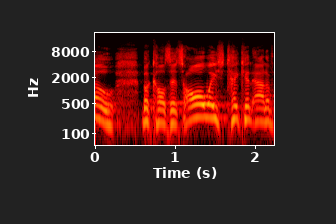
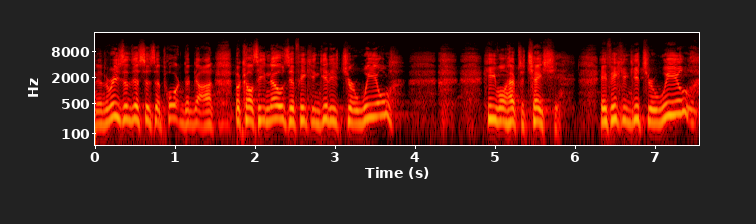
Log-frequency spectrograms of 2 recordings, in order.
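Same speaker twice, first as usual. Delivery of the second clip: normal talking voice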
